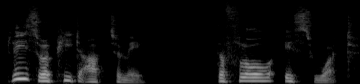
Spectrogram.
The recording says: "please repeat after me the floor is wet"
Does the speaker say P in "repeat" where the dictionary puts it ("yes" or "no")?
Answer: yes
